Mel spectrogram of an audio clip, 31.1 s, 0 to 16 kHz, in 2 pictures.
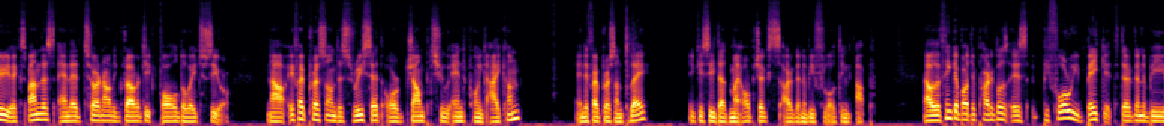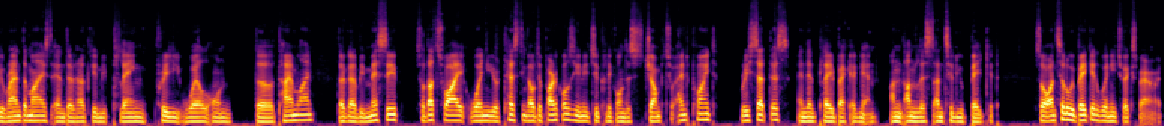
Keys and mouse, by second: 2.3 click, 7.4 click, 8.4 space, 9.6-11.8 middle drag, 15.2 click, 15.8 middle click, 16.7 click, 17.3 click, 19.5-19.9 middle drag, 21.2 space, 22.0 space, 22.6 space, 25.8 space, 27.5-30.4 middle drag.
